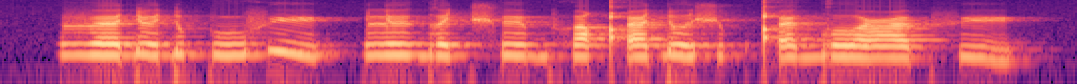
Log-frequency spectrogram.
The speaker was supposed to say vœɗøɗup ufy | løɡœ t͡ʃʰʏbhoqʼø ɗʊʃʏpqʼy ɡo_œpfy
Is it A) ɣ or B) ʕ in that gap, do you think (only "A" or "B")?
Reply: B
